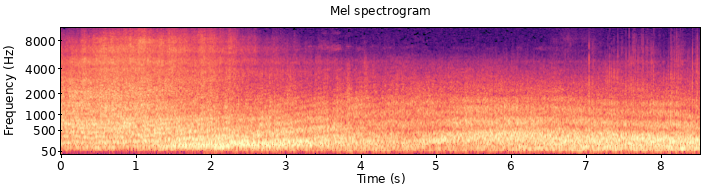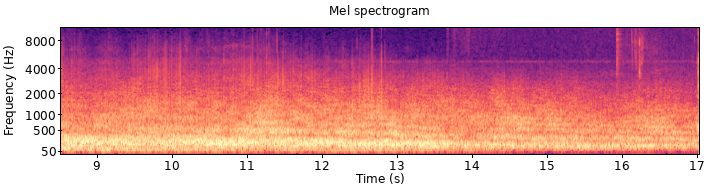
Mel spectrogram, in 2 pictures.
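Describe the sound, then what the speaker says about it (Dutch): A Saab AJ 37 Viggen jet powered by a Volvo RM8B engine roars continuously during an air show demonstration at Volkel, a broad, loud rumbling thrust that swells and shifts slightly in pitch as it passes, no talk. "En ook zoals bij de Saab Draken wordt ook deze Vikken aangedreven door een Volvo motor, namelijk de RM8B."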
